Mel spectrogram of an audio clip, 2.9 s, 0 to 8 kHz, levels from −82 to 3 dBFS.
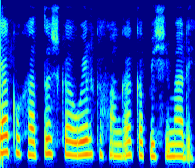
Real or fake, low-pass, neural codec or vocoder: fake; 7.2 kHz; vocoder, 44.1 kHz, 80 mel bands, Vocos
